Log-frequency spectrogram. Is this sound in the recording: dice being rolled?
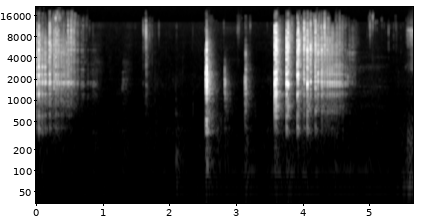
yes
